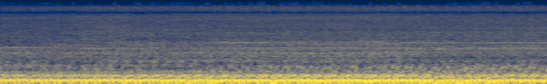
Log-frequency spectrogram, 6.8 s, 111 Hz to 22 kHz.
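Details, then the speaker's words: 2011 Camaro SS after an oil change and refitting the factory airbox with an adapter for the airbox vacuum line: a deep, steady V8 idle burble with an even beat and no misses, ticks or hiss. Normal idle. "All right, she's running. It didn't blow out of there. Everything's hooked up."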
